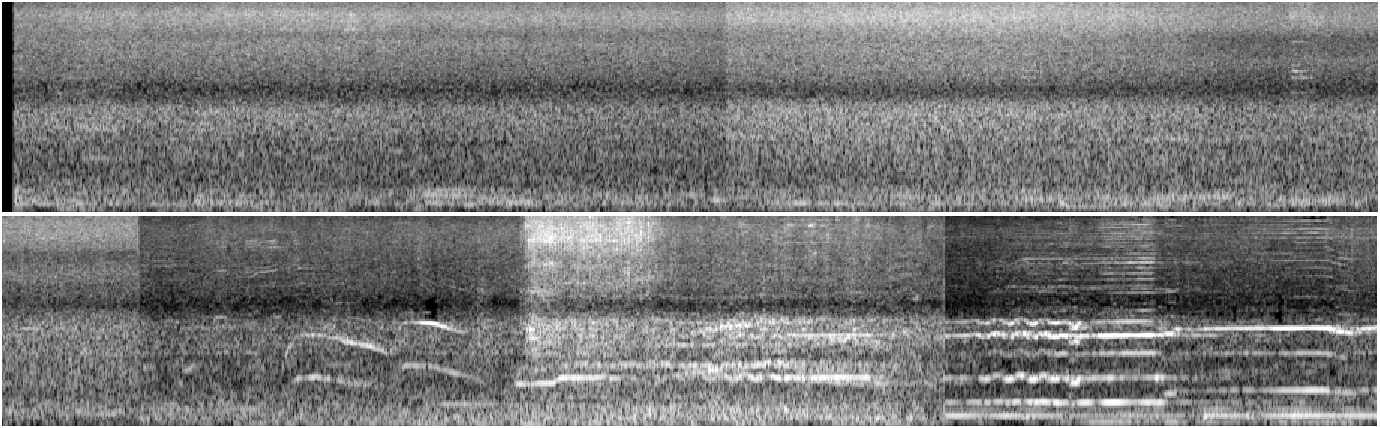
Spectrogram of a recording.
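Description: Steady outdoor background noise, broken by a few short high rising-and-falling calls around the middle, then instrumental music with guitar and violin comes in about three-quarters of the way through.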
